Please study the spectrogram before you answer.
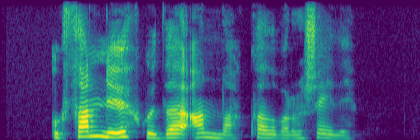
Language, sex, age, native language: Icelandic, female, 13, Icelandic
